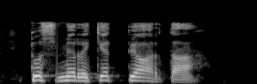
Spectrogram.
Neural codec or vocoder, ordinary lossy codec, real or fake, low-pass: none; Opus, 64 kbps; real; 7.2 kHz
